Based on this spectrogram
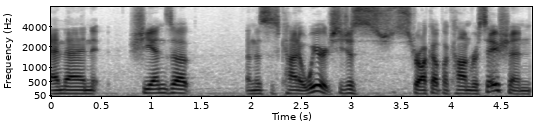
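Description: The man's tone is bright and sharp. His intonation stays fairly even. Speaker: improv classmate. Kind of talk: casual interview. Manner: reserved, understated.

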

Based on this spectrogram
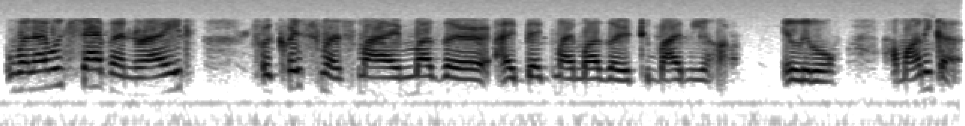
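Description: Over noticeable background noise, a woman speaks fairly slowly in a fairly low pitch with ordinary pitch variation. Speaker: caller. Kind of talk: friendly call-in chat. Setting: phone call.

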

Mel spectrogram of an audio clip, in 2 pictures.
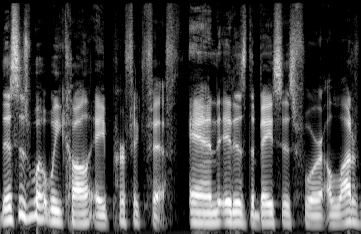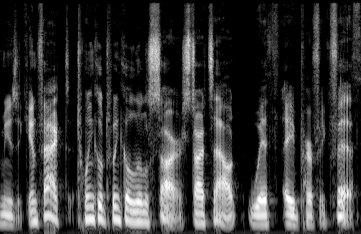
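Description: In a very clean recording with a silent background, a man with a medium pitch and a normal speaking voice talks at a fairly quick pace. The sound is dry and close with no echo, and there are hardly any pauses. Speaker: podcast host. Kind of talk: educational podcast chat.

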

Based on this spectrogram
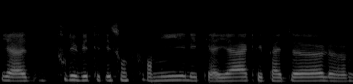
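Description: Very slowly and in a flat monotone, a woman speaks in a fairly low voice. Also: dry, close sound with no echo. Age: 30s. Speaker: amateur raid participant. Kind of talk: radio interview. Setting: phone call. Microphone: echo on phone line.

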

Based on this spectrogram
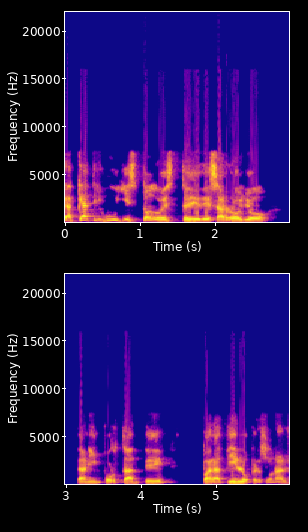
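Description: Very slowly, a man with a fairly high pitch and a dark, mellow tone moves through very wide pitch swings. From Mexico, Puebla city. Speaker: radio host. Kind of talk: interview. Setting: studio.

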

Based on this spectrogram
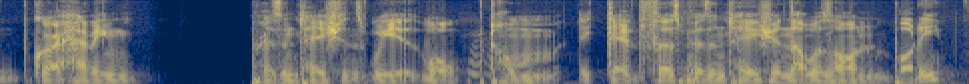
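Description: A man with an Australian accent speaks at a moderate pace in a very deep, low voice with ordinary pitch variation. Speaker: teacher. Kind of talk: panel discussion.

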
